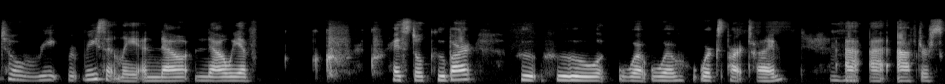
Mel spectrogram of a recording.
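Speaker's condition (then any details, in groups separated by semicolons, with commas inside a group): Stuttering; covert since childhood, immediate onset soon after starting to talk, school therapy from kindergarten, private therapist; recovering covert, still stutters, American Institute for Stuttering 3-week intensive program, fluency shaping techniques; formerly word switching and avoiding, held back stutters, pushed words out, appeared out of breath; repeated sounds, repeated words, prolonged sounds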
